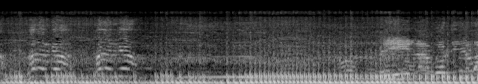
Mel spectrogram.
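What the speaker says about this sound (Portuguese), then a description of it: "ó o tiro dos motores, subiu, subiu, vai largar" Several motocross motorcycles rev their engines at the start line of a race in Cariús, Brazil, a loud continuous buzzing drone with rising pitch, while voices talk over it.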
